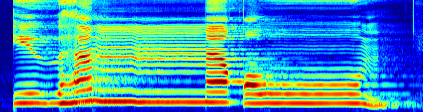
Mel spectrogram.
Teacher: Kemudian ada hukum namanya gunnah musyaddadah atau mim musyaddadah atau wajibul gunnah. Karena mim bertasydid, cara bacanya didengungkan.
